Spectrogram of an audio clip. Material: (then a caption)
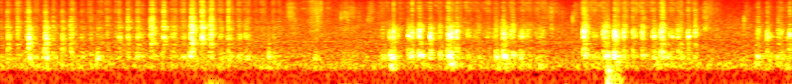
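Coated card. A wooden stylus scrapes small detail areas on a black-coated scratch art card sheet with many short strokes. It makes quiet, dry scratching in quick bursts, with a few louder strokes and brief pauses between clusters.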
